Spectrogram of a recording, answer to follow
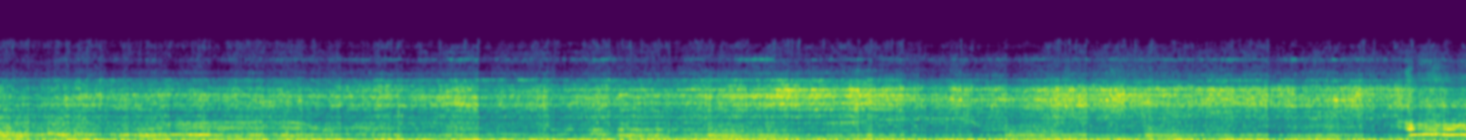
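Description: Live R&B band playing, with heavy bass and held keyboard chords. A singer's voice comes in with short sliding lines near the start and again briefly in the middle.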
